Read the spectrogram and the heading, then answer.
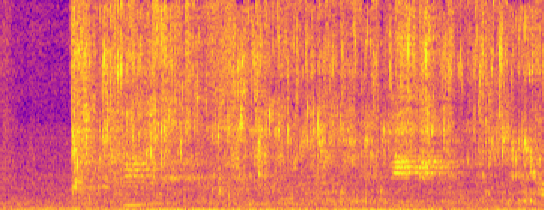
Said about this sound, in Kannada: ಈಗ ಅದು ಮುಳುಗೋಷ್ಟು ನೀರು ಹಾಕೋಣ.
